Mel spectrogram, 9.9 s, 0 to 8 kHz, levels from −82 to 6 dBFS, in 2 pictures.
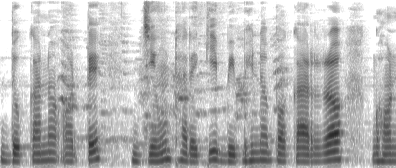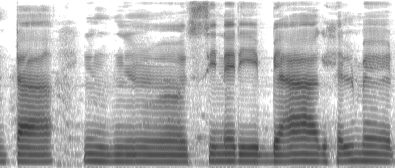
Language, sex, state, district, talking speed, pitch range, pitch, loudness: Odia, male, Odisha, Khordha, 75 wpm, 125-135 Hz, 130 Hz, -20 LUFS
